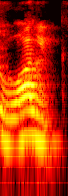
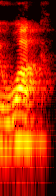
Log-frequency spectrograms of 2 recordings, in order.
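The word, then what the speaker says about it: walk: ওয়াক এখানে খেয়াল করুন শব্দটা দেখে মনে হচ্ছে ওয়ালক আছে মাঝখানে কিন্তু এটার উচ্চারণ কি হবে ওয়াক ওয়ালক হবে না ওয়াক I will ওয়াক sometime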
